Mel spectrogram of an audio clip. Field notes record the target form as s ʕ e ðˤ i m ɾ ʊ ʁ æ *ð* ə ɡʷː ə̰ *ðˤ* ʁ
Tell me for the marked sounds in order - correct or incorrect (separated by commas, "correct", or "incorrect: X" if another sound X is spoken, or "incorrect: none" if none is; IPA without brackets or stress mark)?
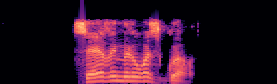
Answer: incorrect: z, incorrect: none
